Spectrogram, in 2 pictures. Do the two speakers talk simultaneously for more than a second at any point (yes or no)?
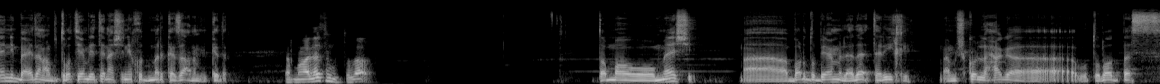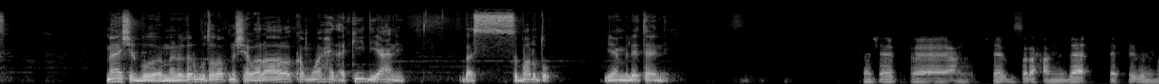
no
